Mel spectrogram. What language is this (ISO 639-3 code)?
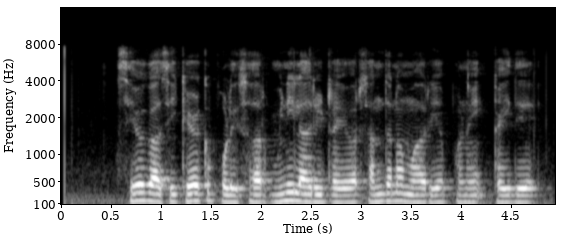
tam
